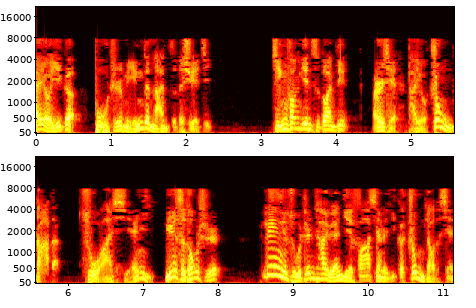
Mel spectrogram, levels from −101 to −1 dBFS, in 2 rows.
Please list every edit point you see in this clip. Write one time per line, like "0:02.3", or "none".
0:04.3
0:07.2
